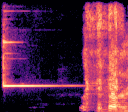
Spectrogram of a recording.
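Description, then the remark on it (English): A game show buzzer effect rings out as a single bright, high ding that sustains and slowly fades for about a second, then people start talking over its tail. “The buzzer's pretty classy.”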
